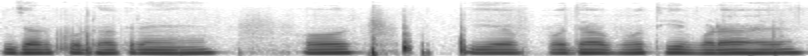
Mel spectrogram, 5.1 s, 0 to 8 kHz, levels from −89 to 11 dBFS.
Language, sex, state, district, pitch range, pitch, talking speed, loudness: Hindi, male, Chhattisgarh, Kabirdham, 120-125 Hz, 125 Hz, 140 wpm, -21 LUFS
